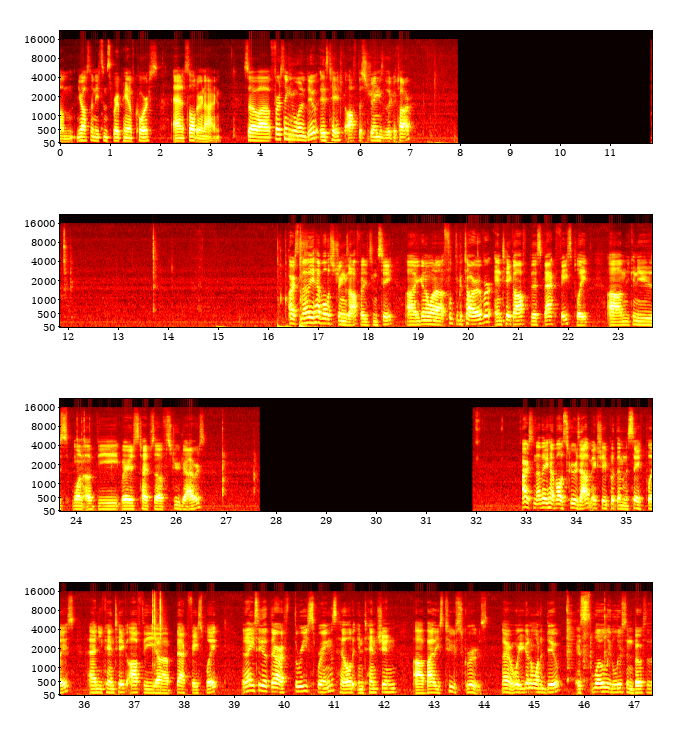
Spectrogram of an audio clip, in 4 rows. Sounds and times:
Speech: 0:00.0 - 0:07.2, 0:16.4 - 0:26.6, 0:32.9 - 0:47.3.

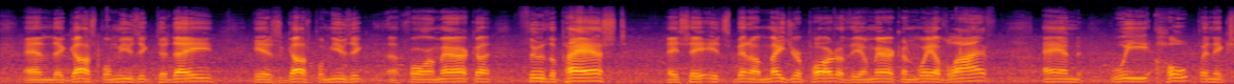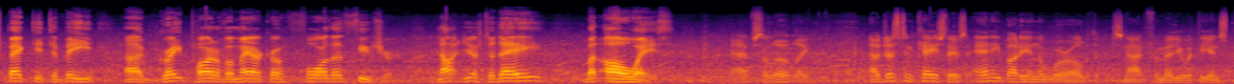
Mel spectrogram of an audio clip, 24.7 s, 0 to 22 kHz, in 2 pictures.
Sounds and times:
Speech: 0:00.2 - 0:19.0, 0:19.6 - 0:24.6.

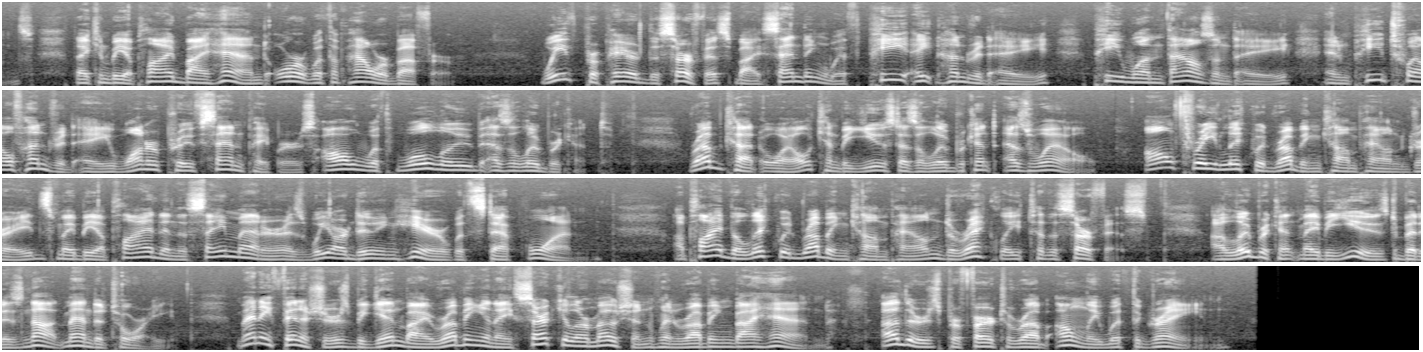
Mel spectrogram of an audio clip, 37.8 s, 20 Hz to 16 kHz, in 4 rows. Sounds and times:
Speech: 0:00.0 - 0:36.7.

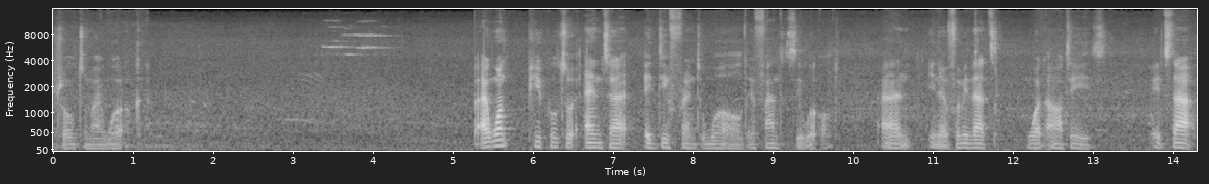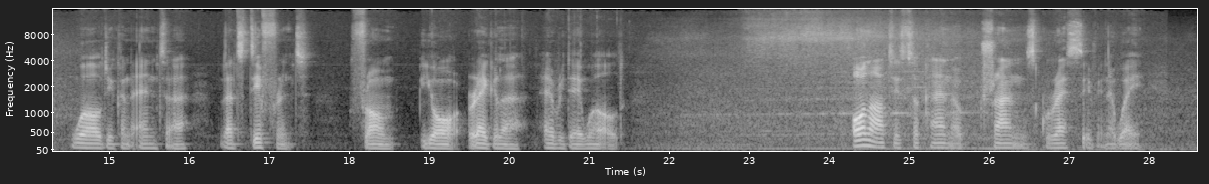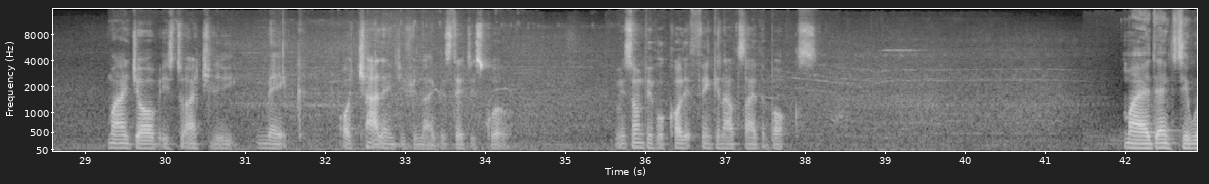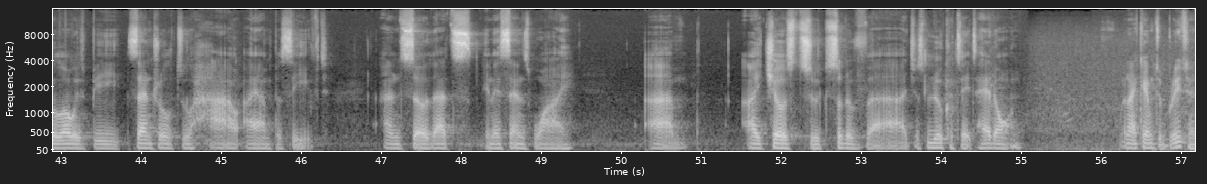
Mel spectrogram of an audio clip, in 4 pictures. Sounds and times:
Speech: 0:00.0 - 0:01.2, 0:05.3 - 0:21.4, 0:24.3 - 0:27.9, 0:29.3 - 0:34.3, 0:35.6 - 0:38.2, 0:42.0 - 0:49.4, 0:50.2 - 0:50.9, 0:51.5 - 0:55.0, 0:56.2 - 0:57.1.

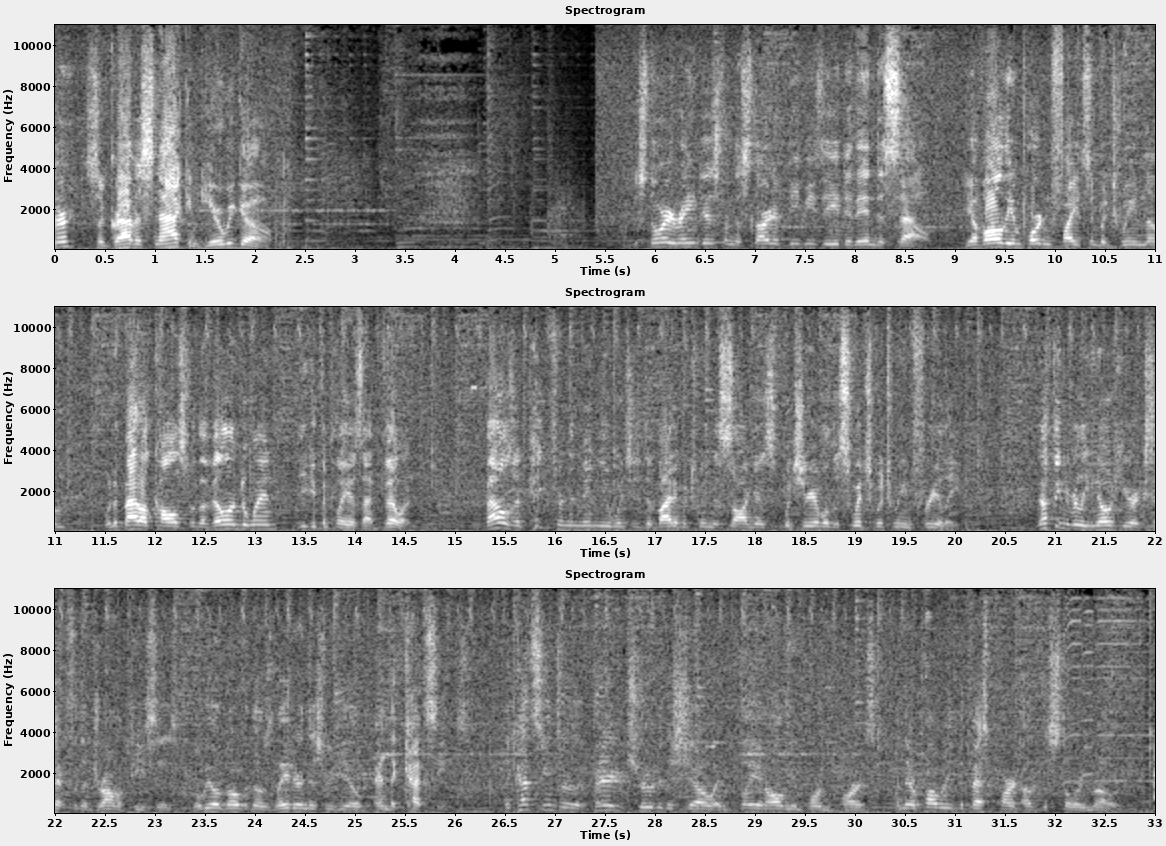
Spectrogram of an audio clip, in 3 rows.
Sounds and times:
Speech: 0:00.0 - 0:02.2, 0:05.8 - 0:14.6, 0:15.3 - 0:20.0, 0:20.8 - 0:33.0
Music: 0:00.0 - 0:33.0.

